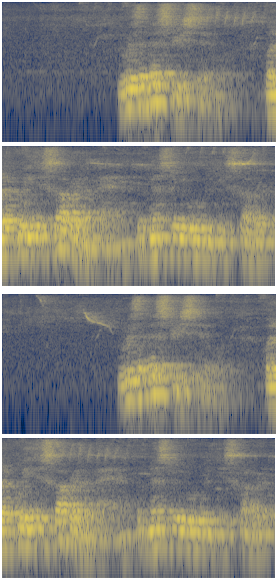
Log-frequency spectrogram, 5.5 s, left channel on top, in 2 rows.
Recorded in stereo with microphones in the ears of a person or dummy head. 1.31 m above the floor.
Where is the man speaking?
60° right (ahead or behind), 2.5 m.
